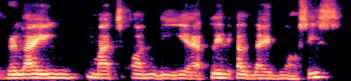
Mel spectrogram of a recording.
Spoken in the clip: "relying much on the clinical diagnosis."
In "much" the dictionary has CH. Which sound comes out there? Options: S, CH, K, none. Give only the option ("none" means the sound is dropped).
S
